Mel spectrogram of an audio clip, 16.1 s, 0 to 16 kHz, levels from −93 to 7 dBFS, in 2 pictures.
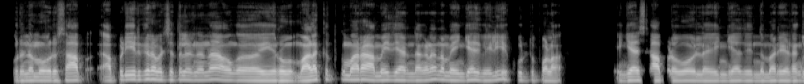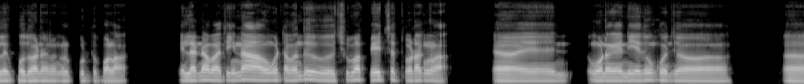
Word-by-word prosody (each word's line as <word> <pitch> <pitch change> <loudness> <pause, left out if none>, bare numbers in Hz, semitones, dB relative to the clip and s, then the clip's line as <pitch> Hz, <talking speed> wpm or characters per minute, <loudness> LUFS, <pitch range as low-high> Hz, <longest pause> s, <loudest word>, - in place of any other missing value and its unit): ஒரு 110 - -2
நம்ம 120 0 +2
ஒரு 115 - 0
சாப் 125 +1 +3 0.2
அப்படி 145 +7 -2
இருக்கிற 155 +1 +1
பட்சத்தில. 140 0 -2
என்னான்னா, 135 +3 +1
அவுங்க 125 -1 +1 0.3
இரு 115 0 +3 0.2
வழக்கத்துக்கு 140 +4 +3
மாறா 145 +1 +6
அமைதியா 130 0 0
இருந்தாங்கன்னா, 125 +4 0
நம்ம 130 -3 +1
எங்கேயாவது 130 0 0
வெளிய 135 +5 -2
கூட்ட்டு 115 -4 -9
போலாம். 105 -1 -1 0.6
எங்கேயாச்சு 120 +2 +1
சாப்பிடவோ 115 -1 +1
இல்ல, 110 0 -1
எங்கேயாது 110 +1 -3
இந்த 110 0 -3
மாரி 115 0 +1
எடங்களுக்கு 110 0 -2
பொதுவான 110 0 +1
எடங்களுக்கு 110 0 -6
கூட்ட்டு 110 -1 -10
போலாம். 100 0 -1 0.6
இல்லன்னா 125 +3 +3
பாத்தீங்கன்னா, 125 +2 +2
அவுங்கட்ட 130 0 0
வந்து 135 - -2 0.2
உ - - -1 0.2
சும்மா 140 +2 +1
பேச்ச 135 +1 0
தொடங்கலாம். 120 -2 -1 0.5
ஆ, - - +4 0.3
என் 110 0 -3 0.3
உன 115 0 +2 0.2
நீ - - 0
எதுவும் 125 +1 -3
கொஞ்சம் 115 -2 0 1.0
ஆ, - - +1
120 Hz, 170 wpm, -21 LUFS, 110-130 Hz, 1.0 s, மாறா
